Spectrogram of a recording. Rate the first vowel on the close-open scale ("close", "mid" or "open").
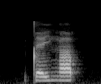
mid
